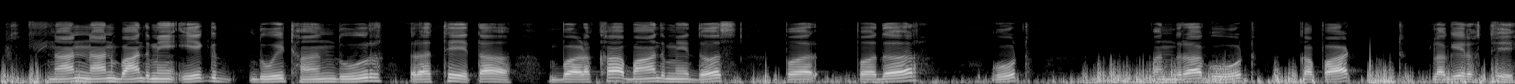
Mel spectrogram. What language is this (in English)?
Chhattisgarhi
